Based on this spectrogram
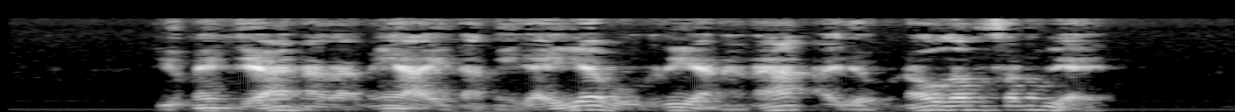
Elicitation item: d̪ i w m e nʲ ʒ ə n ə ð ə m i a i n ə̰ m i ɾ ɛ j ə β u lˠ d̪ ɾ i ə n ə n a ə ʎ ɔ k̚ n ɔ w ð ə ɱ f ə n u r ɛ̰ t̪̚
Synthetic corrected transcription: d̪ i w m e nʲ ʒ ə n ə ð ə m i a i n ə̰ m i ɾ ɛ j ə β u lˠ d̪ ɾ i ə n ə n a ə ʎ ɔ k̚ n ɔ w ð ə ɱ f ə n u ʎ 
